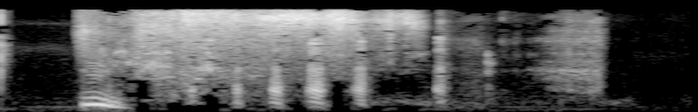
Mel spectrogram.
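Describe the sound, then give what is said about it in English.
A person imitates an angry cat's hiss with a loud, breathy rush of air that pulses for nearly two seconds, followed by a few shorter, sharper hissing bursts. “So, you're just hissing at this other cat who opens one eye.”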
